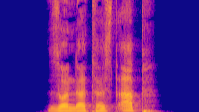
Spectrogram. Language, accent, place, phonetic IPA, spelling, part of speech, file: German, Germany, Berlin, [ˌzɔndɐtəst ˈap], sondertest ab, verb, De-sondertest ab.ogg
- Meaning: inflection of absondern: 1. second-person singular preterite 2. second-person singular subjunctive II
